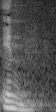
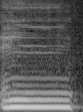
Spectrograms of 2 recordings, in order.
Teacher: pronouncing the noon not from the point of articulation of noon which is behind the upper teeth but from the point of articulation of the next letter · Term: hiding the noon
